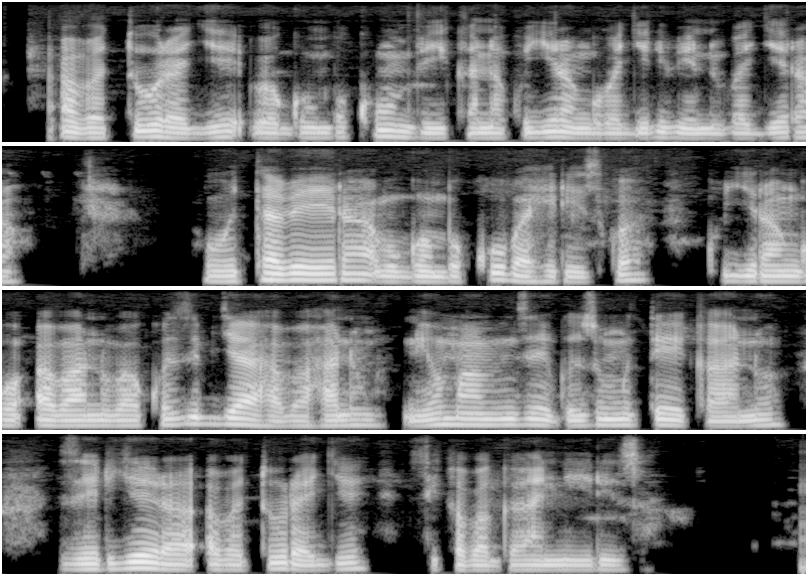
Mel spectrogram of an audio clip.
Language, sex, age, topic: Kinyarwanda, male, 18-24, government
